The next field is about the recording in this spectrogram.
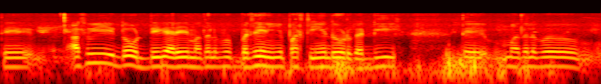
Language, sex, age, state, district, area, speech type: Dogri, male, 18-30, Jammu and Kashmir, Kathua, rural, spontaneous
